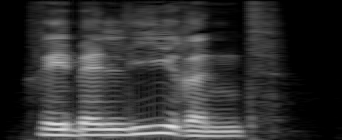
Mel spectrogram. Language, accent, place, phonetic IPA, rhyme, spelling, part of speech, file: German, Germany, Berlin, [ʁebɛˈliːʁənt], -iːʁənt, rebellierend, adjective / verb, De-rebellierend.ogg
- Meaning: present participle of rebellieren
